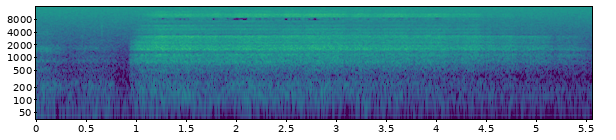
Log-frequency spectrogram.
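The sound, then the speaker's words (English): A long, slow, deep inhalation during a guided breathing exercise begins after about a second as a soft, steady airy hiss that holds for several seconds, quiet and alone. “And now let's take a long, slow, deep breath in.”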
